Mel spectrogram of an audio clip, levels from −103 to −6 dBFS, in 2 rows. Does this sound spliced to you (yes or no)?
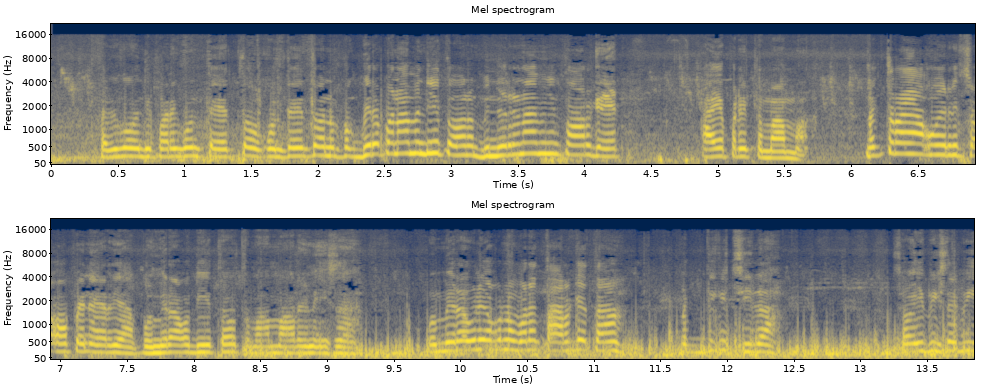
no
